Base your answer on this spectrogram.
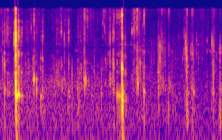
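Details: Slim, a Siberian Husky, tearing a bone apart indoors; two loud bone cracks stand out among softer, irregular gnawing and crunching clicks in a small quiet room.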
